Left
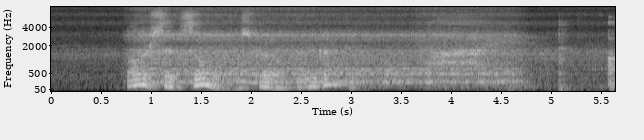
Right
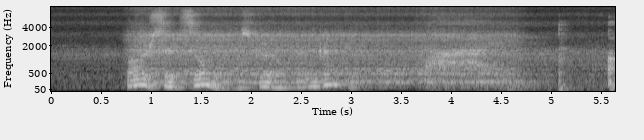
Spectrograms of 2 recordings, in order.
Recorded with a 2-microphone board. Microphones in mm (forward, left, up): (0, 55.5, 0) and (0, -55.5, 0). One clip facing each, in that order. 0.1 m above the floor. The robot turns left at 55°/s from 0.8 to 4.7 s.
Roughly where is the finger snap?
I don't hear a finger snap.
